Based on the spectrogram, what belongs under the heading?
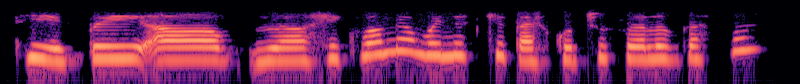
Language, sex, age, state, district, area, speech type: Kashmiri, female, 18-30, Jammu and Kashmir, Bandipora, rural, conversation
